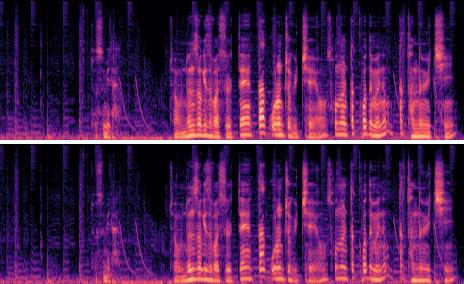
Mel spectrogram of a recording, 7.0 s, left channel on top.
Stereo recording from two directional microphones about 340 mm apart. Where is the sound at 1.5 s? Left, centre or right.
Left.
